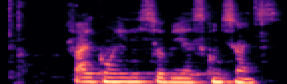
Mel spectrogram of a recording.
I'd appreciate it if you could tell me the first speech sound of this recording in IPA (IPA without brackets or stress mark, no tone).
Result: f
